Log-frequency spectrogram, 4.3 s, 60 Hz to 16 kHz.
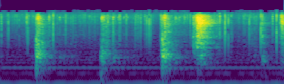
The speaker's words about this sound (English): Robot 2, open the door.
